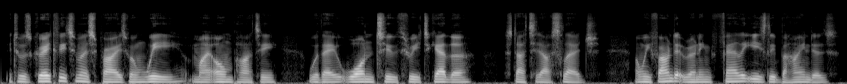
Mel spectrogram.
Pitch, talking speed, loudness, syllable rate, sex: 115 Hz, 190 wpm, -20 LUFS, 5.9 syllables/s, male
